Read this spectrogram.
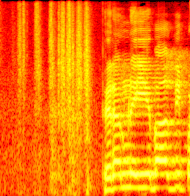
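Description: A man speaks clearly and with animation close to a microphone.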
